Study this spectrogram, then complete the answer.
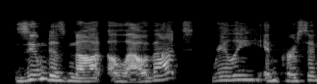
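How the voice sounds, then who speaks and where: An enthusiastic woman with an American accent, a bright, sharp tone and a moderate pace, in a dry, close sound with no echo. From New York. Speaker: interviewer, gender writer. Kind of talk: interview. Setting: video call. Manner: interruptive, enthusiastic.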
